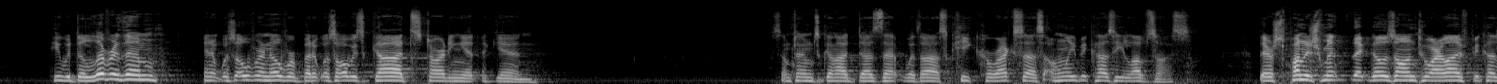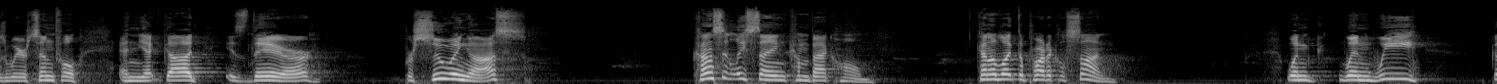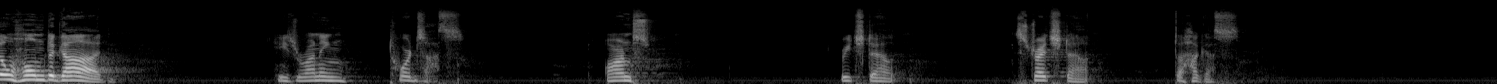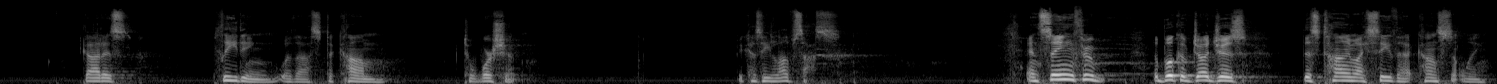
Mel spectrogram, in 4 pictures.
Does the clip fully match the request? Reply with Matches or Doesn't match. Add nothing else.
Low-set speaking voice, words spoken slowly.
Doesn't match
